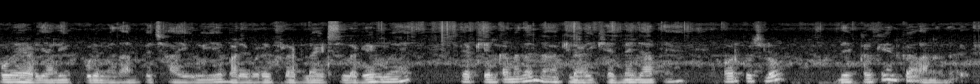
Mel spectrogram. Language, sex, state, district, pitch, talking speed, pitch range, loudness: Hindi, male, Haryana, Rohtak, 105 Hz, 195 wpm, 95-145 Hz, -18 LUFS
